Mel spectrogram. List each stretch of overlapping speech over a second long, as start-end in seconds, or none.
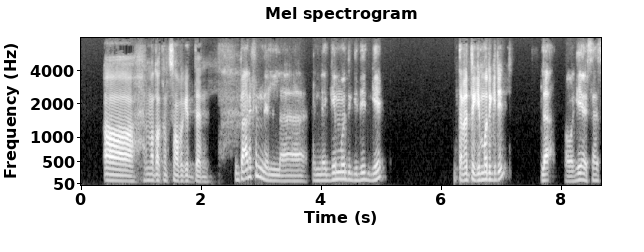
none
